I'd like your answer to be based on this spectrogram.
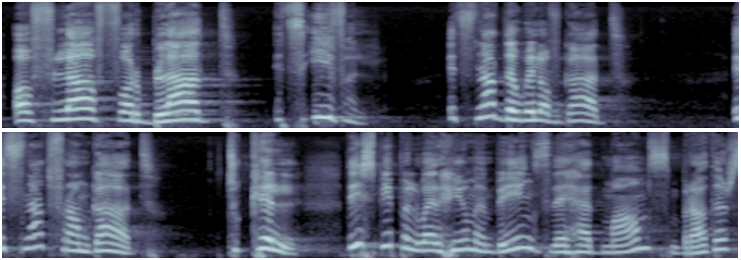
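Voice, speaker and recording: A woman from Syria with a Syrian Arabic accent, a native Arabic speaker, giving a testimony to a church congregation in an emphatic preacherly manner. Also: a little high. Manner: warm preacherly, rising to emphatic exclamations. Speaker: guest speaker. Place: church sanctuary. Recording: echoey church hall.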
